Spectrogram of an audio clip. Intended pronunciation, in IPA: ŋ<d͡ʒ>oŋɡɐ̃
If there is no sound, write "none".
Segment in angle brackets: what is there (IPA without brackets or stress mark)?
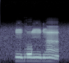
ɡ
